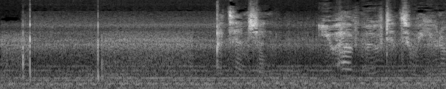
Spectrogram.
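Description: Brief voice fragments over a steady low droning hum, with a few sharp clicks.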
